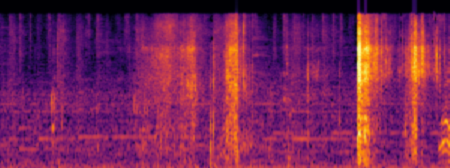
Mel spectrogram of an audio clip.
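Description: Footsteps crunching on a pebble beach, a handful of sharp steps in the second half, the loudest just before the end, over faint background music.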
